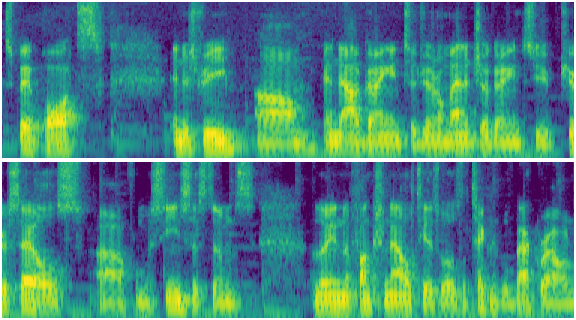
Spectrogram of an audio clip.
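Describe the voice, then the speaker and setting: A man's fairly low voice with a South African accent, fairly quick and delivered in a flat monotone. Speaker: industry executive. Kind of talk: interview. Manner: hesitant, many fillers.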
